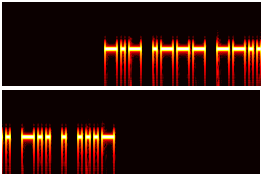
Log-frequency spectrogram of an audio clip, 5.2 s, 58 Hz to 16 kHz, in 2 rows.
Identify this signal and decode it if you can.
Morse code, heard as a keyed tone, about 30 wpm, 700 Hz. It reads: KJ7DEV
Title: USA Call Signs - 6 Characters - Repeated 2x - 30wpm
